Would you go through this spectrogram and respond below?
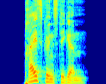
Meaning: strong dative masculine/neuter singular of preisgünstig
- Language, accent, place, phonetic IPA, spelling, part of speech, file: German, Germany, Berlin, [ˈpʁaɪ̯sˌɡʏnstɪɡəm], preisgünstigem, adjective, De-preisgünstigem.ogg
